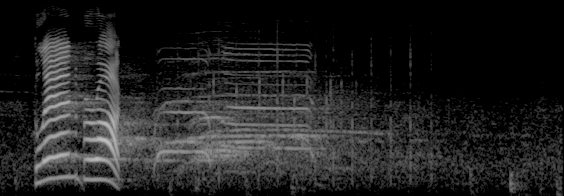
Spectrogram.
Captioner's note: cheering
